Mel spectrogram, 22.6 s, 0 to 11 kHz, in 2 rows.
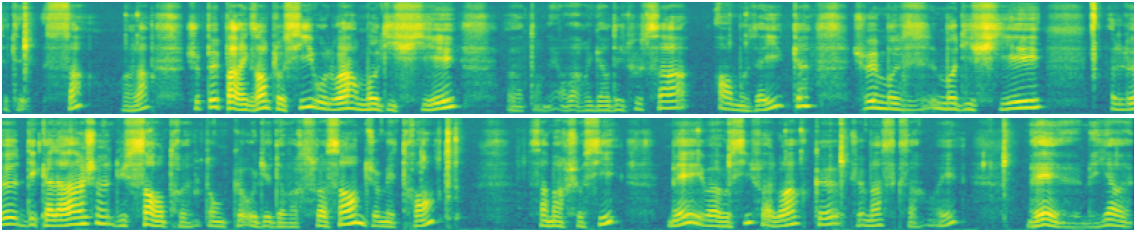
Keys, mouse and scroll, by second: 0.1 space, 1.2 click, 6.2 click, 7.2 click, 12.6 click, 15.3 KP_3, 15.5 KP_0, 15.7 Return, 18.0 click, 18.4 typing, 19.1 click, 19.6 typing, 21.1 typing.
